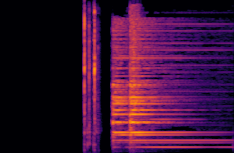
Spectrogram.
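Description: Subscribe-button animation sound effects: a quick double mouse click, then a notification-bell chime struck twice in quick succession and ringing on as it slowly fades.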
